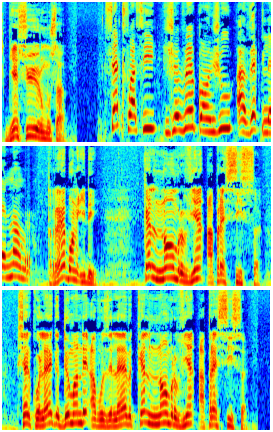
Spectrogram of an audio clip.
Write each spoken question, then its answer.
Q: Quel nombre vient après 6?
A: Monsieur, c'est 7.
